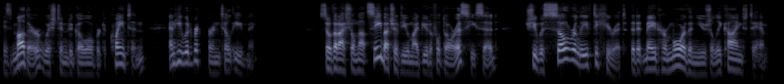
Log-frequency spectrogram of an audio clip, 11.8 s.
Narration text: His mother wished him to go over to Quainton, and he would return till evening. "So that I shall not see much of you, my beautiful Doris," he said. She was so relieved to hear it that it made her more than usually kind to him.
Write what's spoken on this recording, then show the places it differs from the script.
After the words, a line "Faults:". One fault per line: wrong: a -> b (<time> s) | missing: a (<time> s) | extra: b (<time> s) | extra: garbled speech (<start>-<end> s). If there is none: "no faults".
His mother wished him to go over to Quainton, and he would return till evening. "So that I shall not see much of you, my beautiful Doris," he said. She was so relieved to hear it that it made her more than usually kind to him.
Faults:
no faults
